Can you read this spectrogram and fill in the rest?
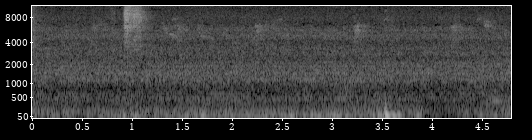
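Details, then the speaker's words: Portable Chinese diesel heater in an overland case, just switched off while hot, hot air still about 130 degrees: pump stops, fan runs its cooldown procedure with a soft steady low whir, no burner roar or pump ticking; normal fan cooldown. "pump immediately stops going and if it's you guys can even hear it the fan is now running through its cooldown procedure"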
